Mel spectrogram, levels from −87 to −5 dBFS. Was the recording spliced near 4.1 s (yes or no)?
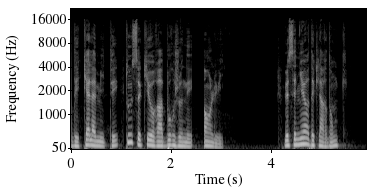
yes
